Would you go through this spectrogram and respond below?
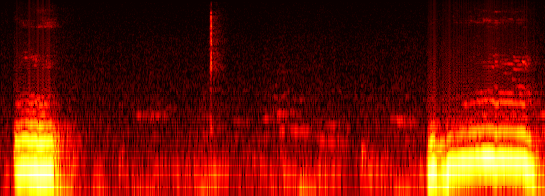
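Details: Sleeping cat snoring softly indoors: two low, droning, tonal snores, a short one at the start and a longer swelling one about four seconds later, with near silence and a single faint click between.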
